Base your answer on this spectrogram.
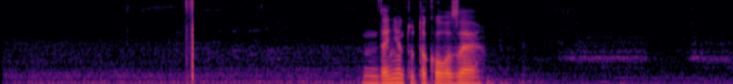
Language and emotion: Russian, neutral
